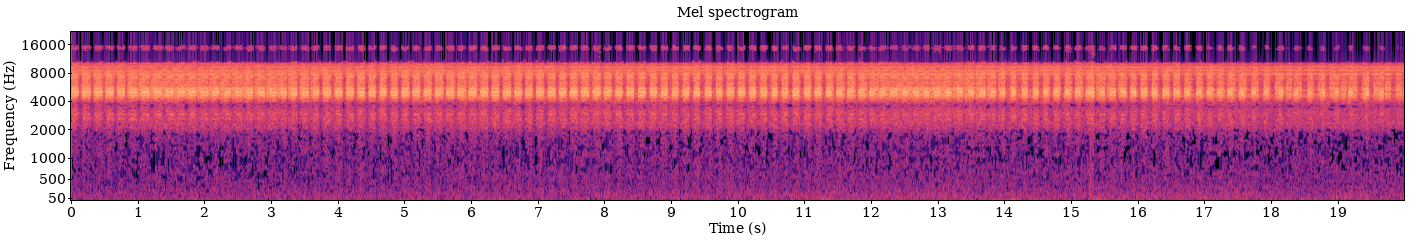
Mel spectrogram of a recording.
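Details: Provençal cicadas in summer, southern France, droning in an unbroken high rasping chorus with fine rapid pulsing, steady in loudness across the whole stretch; nothing else audible.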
